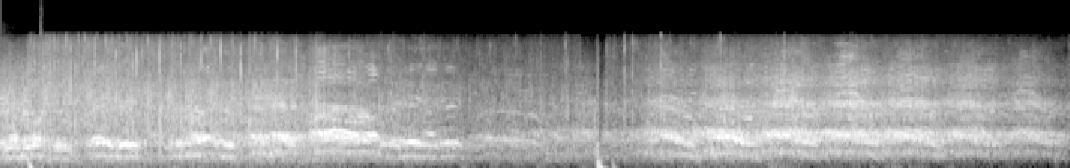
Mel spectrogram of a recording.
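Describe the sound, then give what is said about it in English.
Oxford United supporters making loud crowd noise at Newcastle's ground, a sustained roar of chanting and singing voices that rises and falls in waves, broken by a single sharp thud partway through. “Loads of Oxford fans turned up, which is great. In the last pod, we said the Oxford fans were quite quiet. So the atmosphere is really good. I think it kind of helps. We were walking up to the very top of the ground. And the noise.”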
